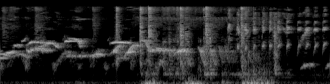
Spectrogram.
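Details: White-rumped shama female voice used to excite males before contests; warbled whistles in the first second, then chatter masked by rustling and bumping.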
